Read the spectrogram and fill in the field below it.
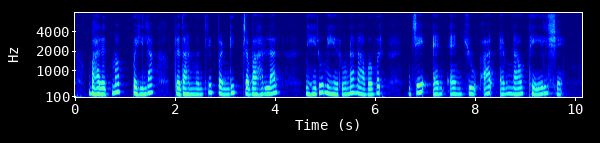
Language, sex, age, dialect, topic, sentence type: Marathi, female, 25-30, Northern Konkan, banking, statement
